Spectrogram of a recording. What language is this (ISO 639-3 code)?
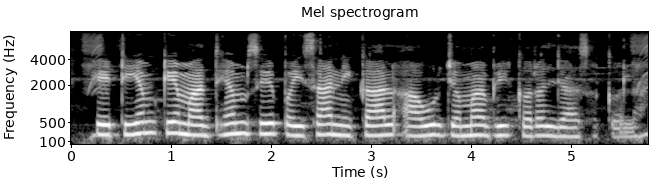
bho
